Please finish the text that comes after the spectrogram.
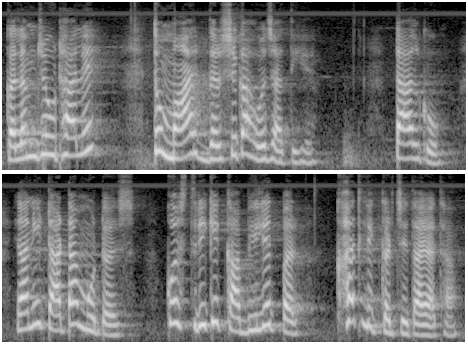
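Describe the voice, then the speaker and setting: High-pitched Indian woman reciting with lively swings. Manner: declamatory, deliberate. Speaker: performer reciting at a poetry dramatisation event. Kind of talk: dramatic poetry recitation.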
